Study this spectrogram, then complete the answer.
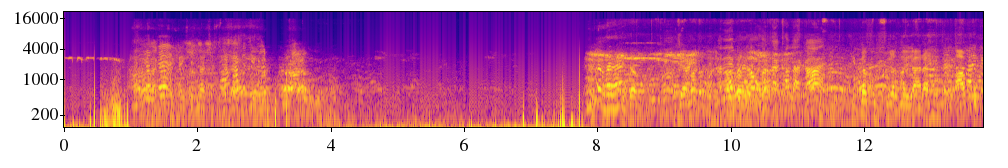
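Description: A crowd chatters in a busy, echoing space.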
